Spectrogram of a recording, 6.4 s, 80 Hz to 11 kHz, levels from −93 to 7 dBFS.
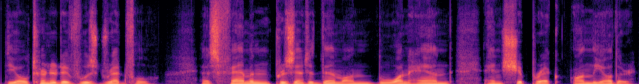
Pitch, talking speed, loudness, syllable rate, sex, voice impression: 110 Hz, 160 wpm, -18 LUFS, 5.4 syllables/s, male, masculine, middle-aged, tensed, slightly muffled, slightly halting, sincere, calm, mature, friendly, reassuring, wild, slightly lively, kind, slightly strict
